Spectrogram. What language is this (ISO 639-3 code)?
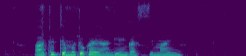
lug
